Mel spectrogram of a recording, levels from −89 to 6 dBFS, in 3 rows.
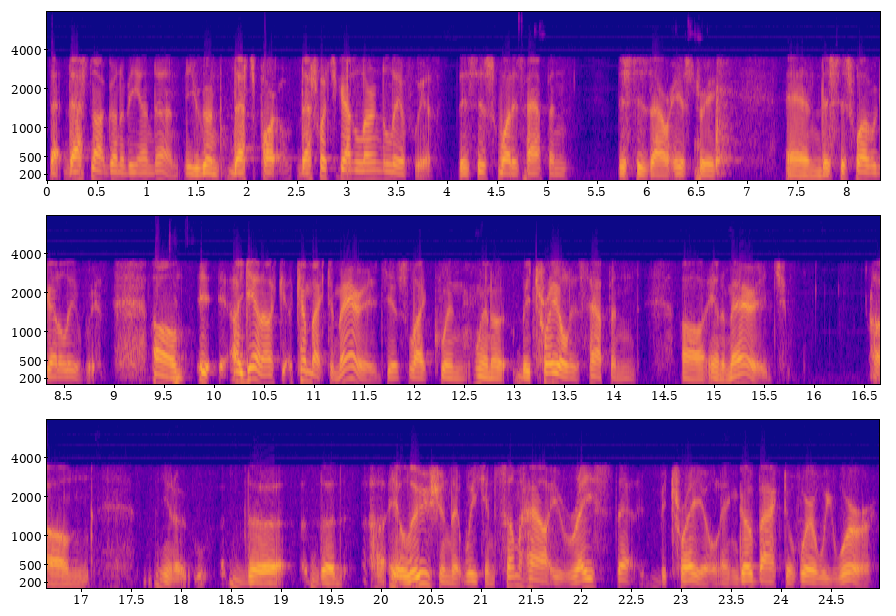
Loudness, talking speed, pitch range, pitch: -20 LUFS, 190 wpm, 105-135 Hz, 115 Hz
